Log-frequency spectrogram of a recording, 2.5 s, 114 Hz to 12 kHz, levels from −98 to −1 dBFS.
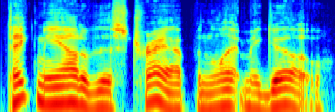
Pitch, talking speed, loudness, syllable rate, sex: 150 Hz, 240 wpm, -16 LUFS, 4.3 syllables/s, male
